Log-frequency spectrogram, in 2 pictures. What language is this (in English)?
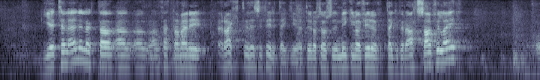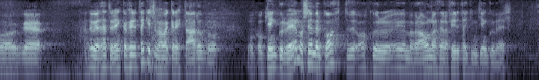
Icelandic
